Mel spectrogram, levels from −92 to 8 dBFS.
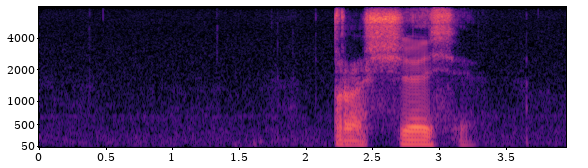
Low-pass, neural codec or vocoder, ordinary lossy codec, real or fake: none; none; none; real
